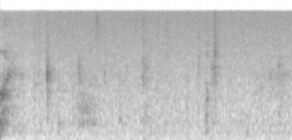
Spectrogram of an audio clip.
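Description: A few faint clicks and taps of a whisk against a metal saucepan as thick flour-and-milk pudding is scraped out into a baking dish.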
